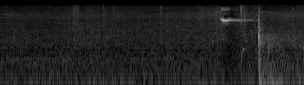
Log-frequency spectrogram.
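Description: Quiet bowling-centre room tone. Near the end comes a brief high squeak, then a single sharp thud as the bowling ball is laid down onto the wooden lane at release.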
